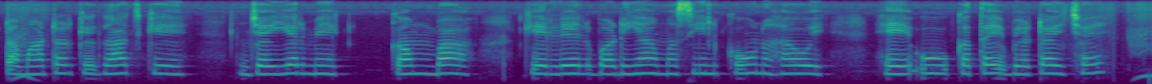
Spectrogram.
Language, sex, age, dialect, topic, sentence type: Maithili, female, 18-24, Bajjika, agriculture, question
